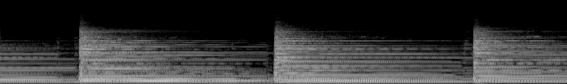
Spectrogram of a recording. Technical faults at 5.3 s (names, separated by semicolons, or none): channel delay (comb filtering)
